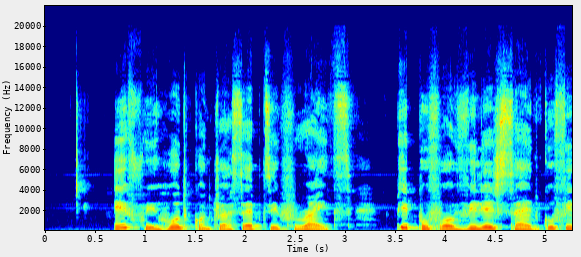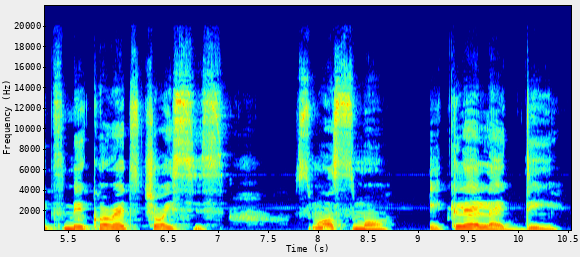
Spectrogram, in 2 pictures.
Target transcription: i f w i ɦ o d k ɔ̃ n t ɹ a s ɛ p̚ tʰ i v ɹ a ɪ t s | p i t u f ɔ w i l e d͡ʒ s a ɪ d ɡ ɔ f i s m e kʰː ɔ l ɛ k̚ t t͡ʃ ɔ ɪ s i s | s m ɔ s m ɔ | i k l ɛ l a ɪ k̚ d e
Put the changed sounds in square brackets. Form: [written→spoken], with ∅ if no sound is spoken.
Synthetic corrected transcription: i f w i ɦ o d k ɔ̃ n t ɹ a s ɛ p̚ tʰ i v ɹ a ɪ t s | p i [t→p] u f ɔ [w→v] i l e d͡ʒ s a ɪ d ɡ [ɔ→o] f i [s→t] m e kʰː ɔ [l→ɹ] ɛ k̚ t t͡ʃ ɔ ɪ s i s | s m ɔ s m ɔ | i k l ɛ l a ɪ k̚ d e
